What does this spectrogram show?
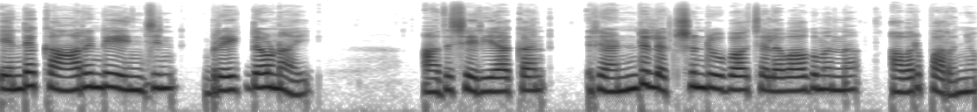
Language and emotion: Malayalam, sad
